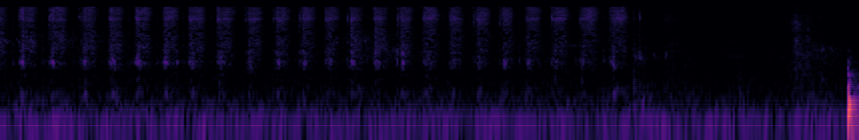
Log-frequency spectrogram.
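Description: Hand trigger spray bottle squirting distilled water onto an orange foam polishing pad: a fast, even run of short hissing sprays, about five a second, that stops abruptly near the end. The pad is being soaked before machine polishing.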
